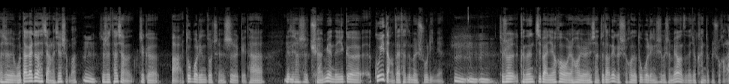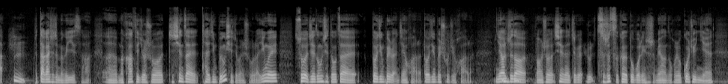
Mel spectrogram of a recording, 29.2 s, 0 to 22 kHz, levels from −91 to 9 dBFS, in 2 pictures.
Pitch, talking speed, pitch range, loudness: 110 Hz, 370 characters per minute, 100-125 Hz, -25 LUFS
